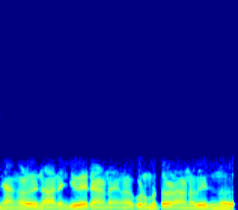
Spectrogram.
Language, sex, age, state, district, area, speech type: Malayalam, male, 18-30, Kerala, Kottayam, rural, conversation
